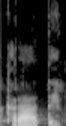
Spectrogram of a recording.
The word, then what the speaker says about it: caráter: Então, você vem e acentua aqui na sílaba tônica, que é o R e o A, caráter.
